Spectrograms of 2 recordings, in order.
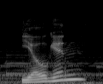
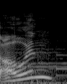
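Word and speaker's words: Eoghan: to say it though it's Irish no that's they that's perfectly fine Owen is pronounced Owen that's sick it is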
